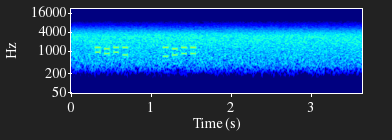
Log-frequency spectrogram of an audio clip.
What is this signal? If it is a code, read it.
DTMF, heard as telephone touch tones, dialled by machine, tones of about 60 ms, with phone line noise. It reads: 0705 2488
